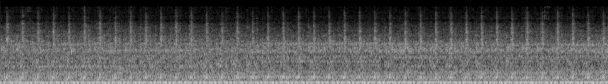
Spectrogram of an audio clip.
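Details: 1988 Ford F250 7.3L IDI diesel at idle: hard steady knock about two per second over rough idle, cause unknown; also high pressure fuel line leak, white/gray exhaust smoke, smoke from oil dipstick, oil in add zone.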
